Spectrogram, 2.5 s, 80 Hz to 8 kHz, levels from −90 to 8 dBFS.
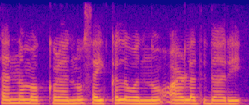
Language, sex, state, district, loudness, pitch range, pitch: Kannada, female, Karnataka, Bidar, -14 LUFS, 230-240 Hz, 235 Hz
